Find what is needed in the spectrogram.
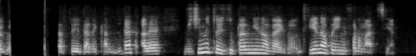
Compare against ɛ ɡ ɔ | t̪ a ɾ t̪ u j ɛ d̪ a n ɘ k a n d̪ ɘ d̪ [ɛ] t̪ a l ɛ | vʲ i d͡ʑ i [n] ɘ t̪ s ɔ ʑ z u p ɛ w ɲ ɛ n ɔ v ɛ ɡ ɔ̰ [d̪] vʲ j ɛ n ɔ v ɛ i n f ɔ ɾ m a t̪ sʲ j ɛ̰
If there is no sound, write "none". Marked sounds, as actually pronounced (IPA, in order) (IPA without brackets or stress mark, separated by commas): a, m, d̪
